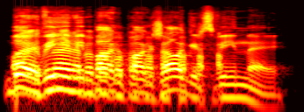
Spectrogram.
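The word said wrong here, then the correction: Žalgiris: Nē, žaļgiris, kā teica Lašausks. Pareizi jāizrunā, so žaļgiris.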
